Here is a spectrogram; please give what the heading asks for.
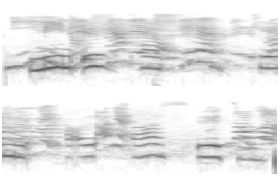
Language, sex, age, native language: Icelandic, male, 9, Icelandic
